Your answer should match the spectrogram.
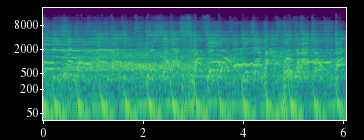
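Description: Live pop music with a steady beat played loud over a concert sound system, with a crowd cheering and shouting over it.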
